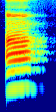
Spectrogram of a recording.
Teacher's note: حمزہ کے اوپر زبر کی حرکت ہے، زبر کو جلدی پڑھیں تھوڑا بھی نہ کھینچے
